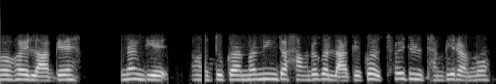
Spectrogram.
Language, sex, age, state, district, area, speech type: Manipuri, female, 60+, Manipur, Churachandpur, rural, conversation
